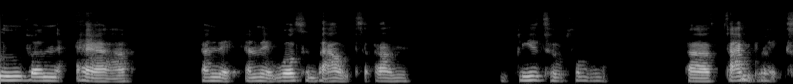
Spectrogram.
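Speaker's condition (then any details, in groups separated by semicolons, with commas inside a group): Muscular dystrophy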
